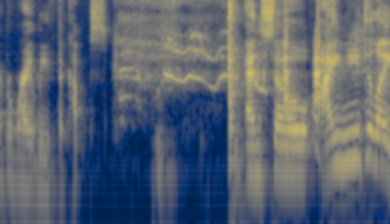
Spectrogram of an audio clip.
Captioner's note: guy laughs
